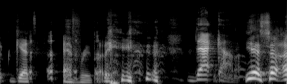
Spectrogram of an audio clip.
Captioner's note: laughing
